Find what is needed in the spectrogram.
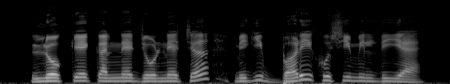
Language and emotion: Dogri, happy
